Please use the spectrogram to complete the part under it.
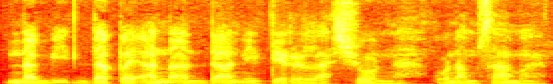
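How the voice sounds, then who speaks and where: A man's voice: mid-range voice, a little fast, breathy edge. A man playing a gossipy, teasing elder brother in an Ilocano audio drama, with an Ilocano accent. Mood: amused. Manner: teasing, animated.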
